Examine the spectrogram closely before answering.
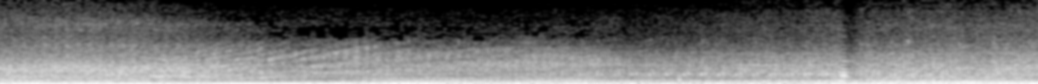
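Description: Off-road vehicle engines running in a convoy, the engine pitch rising and falling twice as vehicles move off and pass.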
